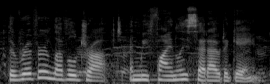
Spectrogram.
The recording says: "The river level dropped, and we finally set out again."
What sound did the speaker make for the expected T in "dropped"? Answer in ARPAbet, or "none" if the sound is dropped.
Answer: T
